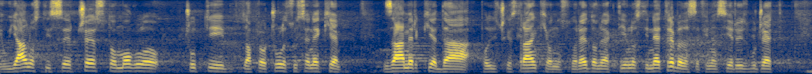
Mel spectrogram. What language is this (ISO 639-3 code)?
srp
